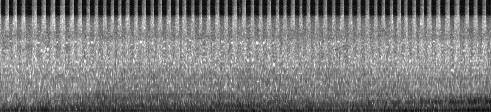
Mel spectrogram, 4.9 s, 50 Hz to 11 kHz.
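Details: A Diceroprocta vitripennis cicada calls in the evening, July 20, 2014, at Sand Hills State Park in Reno County, Kansas: shrill pulsed buzzing, roughly nine even pulses per second, continuous for the whole stretch over a quiet low hum.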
